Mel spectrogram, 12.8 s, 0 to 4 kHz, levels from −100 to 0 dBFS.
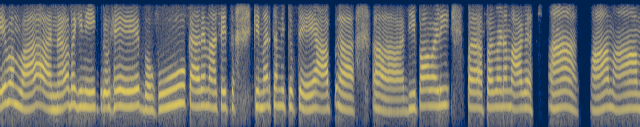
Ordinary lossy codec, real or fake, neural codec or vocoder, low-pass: none; real; none; 3.6 kHz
